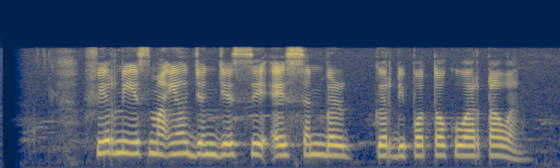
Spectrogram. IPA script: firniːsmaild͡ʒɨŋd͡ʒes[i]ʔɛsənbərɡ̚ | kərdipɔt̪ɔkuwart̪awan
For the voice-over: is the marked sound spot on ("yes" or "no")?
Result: yes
